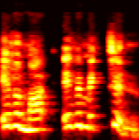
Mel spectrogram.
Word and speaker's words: ivermectin: Now, I can say it very well in Afrikaans, but in English, Ivermectin. I don't know how to really pronounce it.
